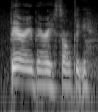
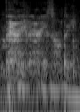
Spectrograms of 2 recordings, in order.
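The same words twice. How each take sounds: First: Said in the usual way. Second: Whispered, no voice at all. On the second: Shown as a demonstration. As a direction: whisper it like a secret.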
